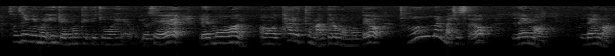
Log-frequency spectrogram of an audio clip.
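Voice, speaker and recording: A woman teacher leading an English lesson for young children, with a sing-song manner and big pitch jumps on the English words. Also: reverberant, recorded from a distance.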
